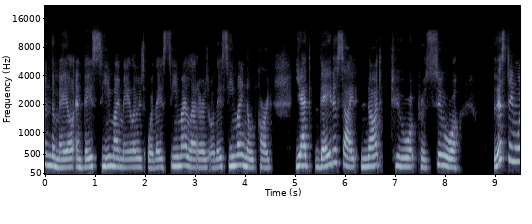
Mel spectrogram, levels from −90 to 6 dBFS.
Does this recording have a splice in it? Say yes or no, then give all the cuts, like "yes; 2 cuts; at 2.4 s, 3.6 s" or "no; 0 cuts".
no; 0 cuts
